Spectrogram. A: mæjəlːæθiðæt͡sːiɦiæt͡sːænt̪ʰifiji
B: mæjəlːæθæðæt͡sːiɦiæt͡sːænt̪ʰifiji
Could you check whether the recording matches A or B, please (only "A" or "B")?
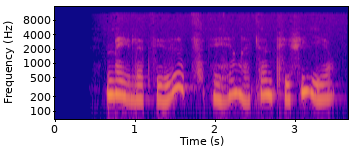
A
